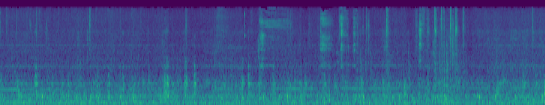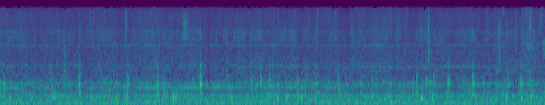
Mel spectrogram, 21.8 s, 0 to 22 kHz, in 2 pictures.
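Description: Interior running noise of an SJ 3000 (X55) electric multiple-unit train at speed: a steady rumble from the wheels and bogies, with a faint whine that slowly rises a little in pitch. A few light clicks come between about five and nine seconds in.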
